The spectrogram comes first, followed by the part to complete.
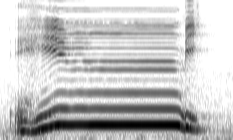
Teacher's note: Donc on va faire ici une runna longue, kamila, et on passe du mim au ba, on colle les deux lettres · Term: la dissimulation du mim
